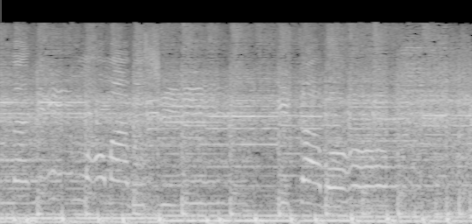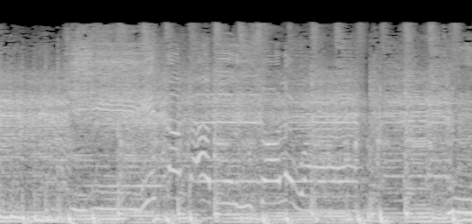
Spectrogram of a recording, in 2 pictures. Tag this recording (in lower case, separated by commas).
music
